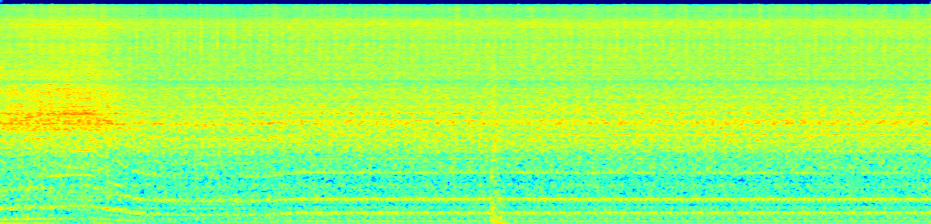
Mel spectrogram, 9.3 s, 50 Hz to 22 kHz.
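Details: BMW M3 with the S65 V8 after new bearings: revs drop to a steady idle with a faint, quick valvetrain-type ticking over the engine note. The owner still finds it abnormal; source not pinned down.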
